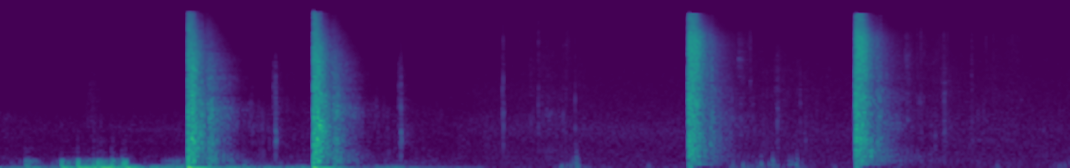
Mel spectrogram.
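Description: Four shotgun shots at wood pigeons, fired as two pairs: two shots just over a second apart about two seconds in, then two more about five seconds later, each with a brief echoing tail. A low rumble comes in the first second or so, before the first shot.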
